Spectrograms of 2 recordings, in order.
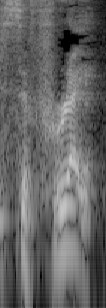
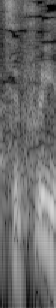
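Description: First: The word ends in an 'ay' vowel. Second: The word ends in an 'ee' vowel. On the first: This is the original pronunciation. The speaker calls it right. "it's really Sifrei" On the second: This is the common pronunciation. The speaker calls it wrong. "it's not Sifri"

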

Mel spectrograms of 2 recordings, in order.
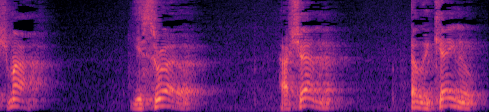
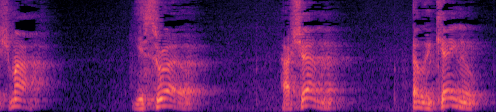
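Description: First: Each word is separated by a short pause. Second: The same.

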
